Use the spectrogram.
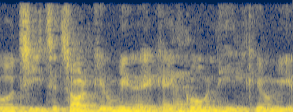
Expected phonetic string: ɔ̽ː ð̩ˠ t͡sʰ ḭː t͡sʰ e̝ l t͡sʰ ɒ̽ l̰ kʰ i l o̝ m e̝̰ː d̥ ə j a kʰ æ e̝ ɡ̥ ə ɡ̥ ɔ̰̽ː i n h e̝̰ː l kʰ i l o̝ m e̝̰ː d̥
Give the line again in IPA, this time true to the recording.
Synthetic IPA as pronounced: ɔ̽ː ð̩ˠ t͡sʰ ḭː t͡sʰ e̝ l t͡sʰ ɒ̽ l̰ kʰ i l o̝ m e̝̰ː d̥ ɐ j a kʰ æ e̝ ɡ̥ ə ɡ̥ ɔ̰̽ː e n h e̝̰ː l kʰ i l o̝ m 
